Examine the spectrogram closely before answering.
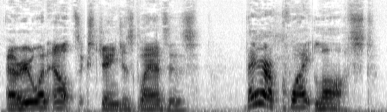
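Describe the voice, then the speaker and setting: A man's voice: fairly high pitch, sing-song, takes it slowly, fairly bright tone, heavily acted. A man acting as the theatrical narrator of a fantasy comedy radio play, reading scripted scene descriptions. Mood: wry storytelling.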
